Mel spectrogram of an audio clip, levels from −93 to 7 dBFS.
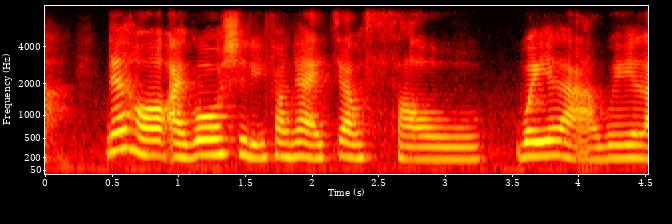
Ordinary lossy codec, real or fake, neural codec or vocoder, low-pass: Opus, 32 kbps; real; none; 7.2 kHz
